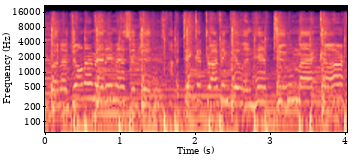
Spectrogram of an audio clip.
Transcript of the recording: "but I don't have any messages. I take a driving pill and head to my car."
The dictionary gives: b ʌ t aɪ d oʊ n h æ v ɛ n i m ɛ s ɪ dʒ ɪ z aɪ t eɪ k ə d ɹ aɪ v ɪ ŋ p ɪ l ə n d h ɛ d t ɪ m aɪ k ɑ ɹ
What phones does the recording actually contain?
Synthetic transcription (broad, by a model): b ʌ t aɪ d oʊ n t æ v ɛ n i m ɛ s ɪ dʒ ɪ z aɪ t eɪ k ə d ɹ aɪ v ɪ ŋ b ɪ l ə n h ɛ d t ɪ m aɪ k ɑ ɹ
